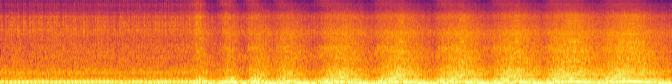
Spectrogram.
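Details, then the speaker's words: Frogeye Sprite four-cylinder blipped repeatedly from idle after tuning, timing set by ear and new coil fitted; misfire seems cured, revs rise and fall cleanly and evenly with no stumble. "that sounds happy well we've battled the frog eye we've done a bit of tuning on the engine we put a new coil on it was that it had a misfire it seems to have cured that"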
